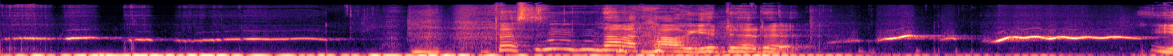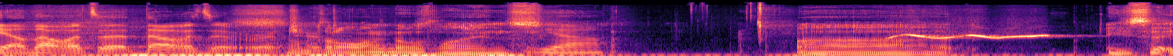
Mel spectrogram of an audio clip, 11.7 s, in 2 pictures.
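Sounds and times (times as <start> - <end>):
person whistling imitating a bird flying: 0.0 - 1.8, 4.2 - 5.8, 10.2 - 11.4
speech: 2.0 - 4.2, 5.8 - 9.0, 11.5 - 11.7.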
